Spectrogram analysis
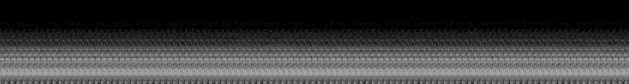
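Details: MRI scanner noise from a GE 3T scanner, temporal bone (Felsenbein) protocol, during a T1-weighted fast spin echo sequence: loud, steady, rapid buzzing drone with fast regular pulse, about 200 per minute.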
